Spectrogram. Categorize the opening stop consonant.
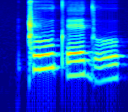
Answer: click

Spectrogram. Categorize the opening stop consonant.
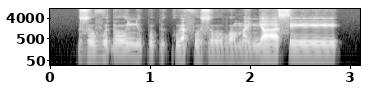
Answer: implosive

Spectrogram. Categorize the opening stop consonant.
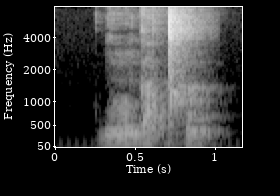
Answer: plain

